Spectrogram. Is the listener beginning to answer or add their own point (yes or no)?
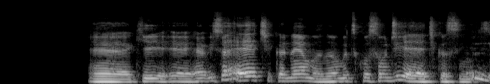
no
